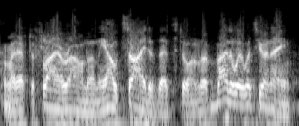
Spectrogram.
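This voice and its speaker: A brash smuggler pilot played by a man in a vintage radio drama. His voice sits deep and he talks in a wry, bossy, wordy way. The old recording is dull and heavy with noise. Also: brisk, close to an everyday voice. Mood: exasperated, dry. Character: brash, sardonic adult male smuggler pilot. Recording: noisy, muffled old-time radio recording.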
